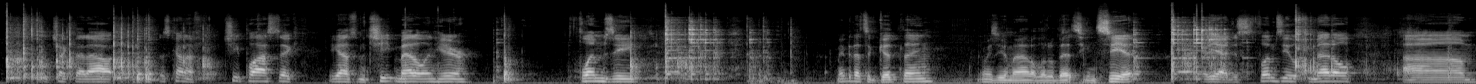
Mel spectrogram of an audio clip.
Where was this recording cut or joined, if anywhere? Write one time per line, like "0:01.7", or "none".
0:09.9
